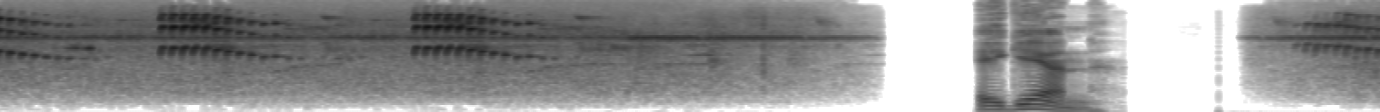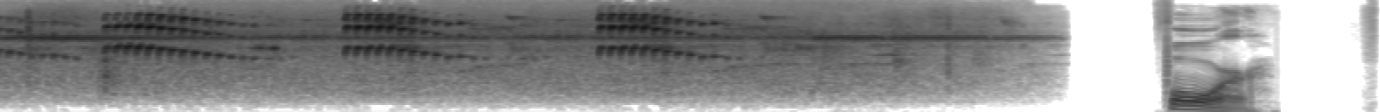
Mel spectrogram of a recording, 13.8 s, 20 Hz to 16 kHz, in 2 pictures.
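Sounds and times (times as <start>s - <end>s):
Booted Racket-tail calling with buzzy descending twittered notes in Ecuador: 0.0s - 4.4s, 6.3s - 12.3s
steady high insect-like whine: 0.0s - 4.4s, 6.3s - 12.3s
speech: 4.9s - 5.6s, 12.8s - 13.3s.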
